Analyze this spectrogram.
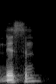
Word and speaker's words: Nissan: Nissan or uh uh we call it Nissan they call it Nissen anyway how they um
